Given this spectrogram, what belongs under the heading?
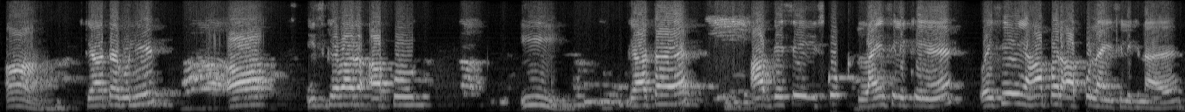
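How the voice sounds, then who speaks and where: A man teaching a class, asking a question and then giving the answer himself, spelling out each item slowly and one by one. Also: high-pitched, reverberant, poor audio. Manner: repetitive question-and-answer drilling, slow deliberate spelling out. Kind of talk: classroom lesson with call-and-response drilling.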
